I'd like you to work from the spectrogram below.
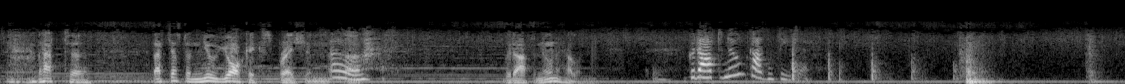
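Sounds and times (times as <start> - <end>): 
steady low hum: 0.0 - 11.2
speech: 0.3 - 4.0, 5.0 - 5.9, 6.9 - 8.4
door slamming shut: 9.6 - 10.0.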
